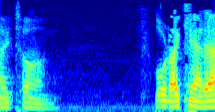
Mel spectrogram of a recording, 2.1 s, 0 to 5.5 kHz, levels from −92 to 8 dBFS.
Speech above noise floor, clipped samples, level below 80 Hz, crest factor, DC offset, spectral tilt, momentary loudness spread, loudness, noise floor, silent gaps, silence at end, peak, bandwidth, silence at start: 39 dB; under 0.1%; -54 dBFS; 18 dB; under 0.1%; -9.5 dB/octave; 17 LU; -29 LUFS; -65 dBFS; none; 0 s; -10 dBFS; 5.4 kHz; 0 s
